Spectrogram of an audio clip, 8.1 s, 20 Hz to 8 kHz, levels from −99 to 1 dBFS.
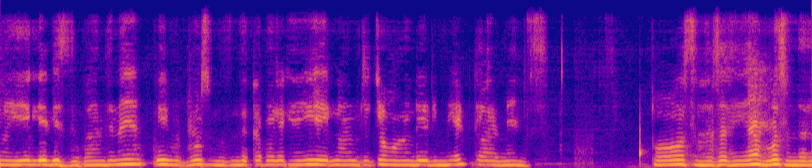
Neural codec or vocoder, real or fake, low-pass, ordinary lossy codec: codec, 44.1 kHz, 2.6 kbps, SNAC; fake; 7.2 kHz; Opus, 64 kbps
